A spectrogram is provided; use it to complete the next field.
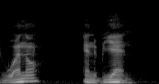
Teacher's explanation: Notice how the u and the I in these words are pronounced as a semivowel, like a w or a y, instead of a full vowel like a u or an e.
